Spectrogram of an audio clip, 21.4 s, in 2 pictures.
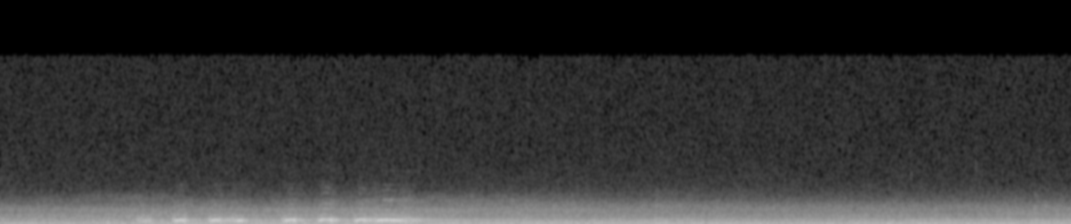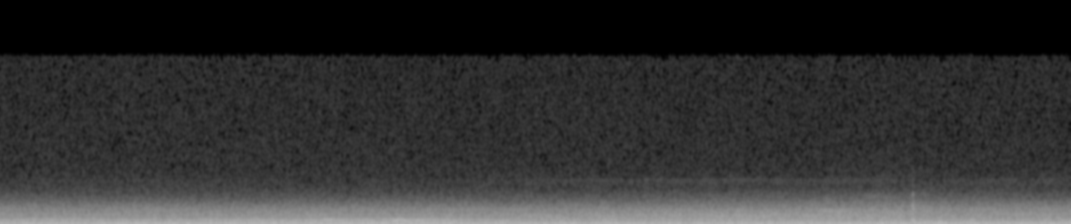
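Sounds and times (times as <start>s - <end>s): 
background hum: 0.0s - 19.8s
passing traffic: 0.0s - 21.4s
Barred Owl hooting: 1.4s - 4.5s, 14.0s - 15.2s.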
